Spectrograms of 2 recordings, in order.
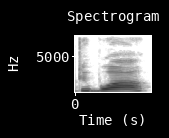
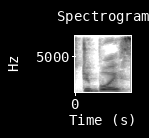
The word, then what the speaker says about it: Dubois: Duboce, Idaho, 1916. population 233. And before any of you come at me, it is pronounced Duboce, not Dubois. I double checked multiple times. So, it's Duboce, Idaho.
